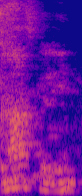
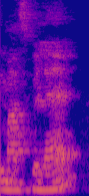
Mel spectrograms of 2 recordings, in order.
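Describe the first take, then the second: First: Said in the usual way. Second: Masculin with a French nasal final vowel; French pronunciation. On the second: Shown as a demonstration. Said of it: "French people say".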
